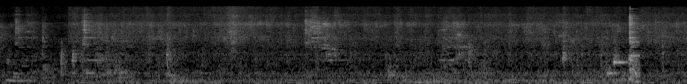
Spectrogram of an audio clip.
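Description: Cumin powder being stirred into a frying pan with a soft sizzle underneath, while a utensil scrapes and clinks against the metal in irregular bursts, close and moderately quiet.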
